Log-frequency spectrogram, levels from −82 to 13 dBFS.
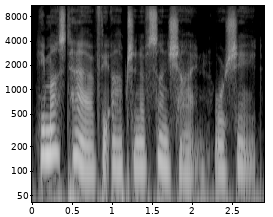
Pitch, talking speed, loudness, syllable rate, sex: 115 Hz, 185 wpm, -19 LUFS, 4.8 syllables/s, male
